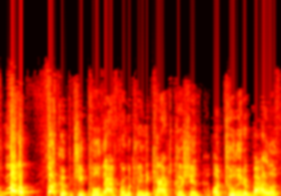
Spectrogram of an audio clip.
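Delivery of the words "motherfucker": high, loud shriek of rage; woman losing it at the taunt; furious shout. Retold or imitated. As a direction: scream it at him. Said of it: "And she goes".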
